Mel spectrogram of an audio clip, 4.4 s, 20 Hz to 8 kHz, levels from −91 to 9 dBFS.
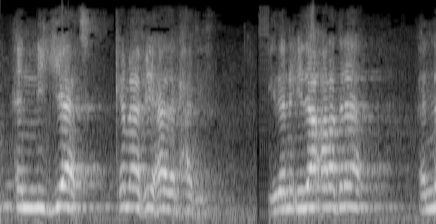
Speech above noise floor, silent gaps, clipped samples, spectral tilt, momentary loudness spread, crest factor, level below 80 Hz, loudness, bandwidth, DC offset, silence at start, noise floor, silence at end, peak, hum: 27 dB; none; under 0.1%; -5.5 dB/octave; 17 LU; 14 dB; -48 dBFS; -14 LUFS; 7 kHz; under 0.1%; 0 s; -40 dBFS; 0 s; 0 dBFS; none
